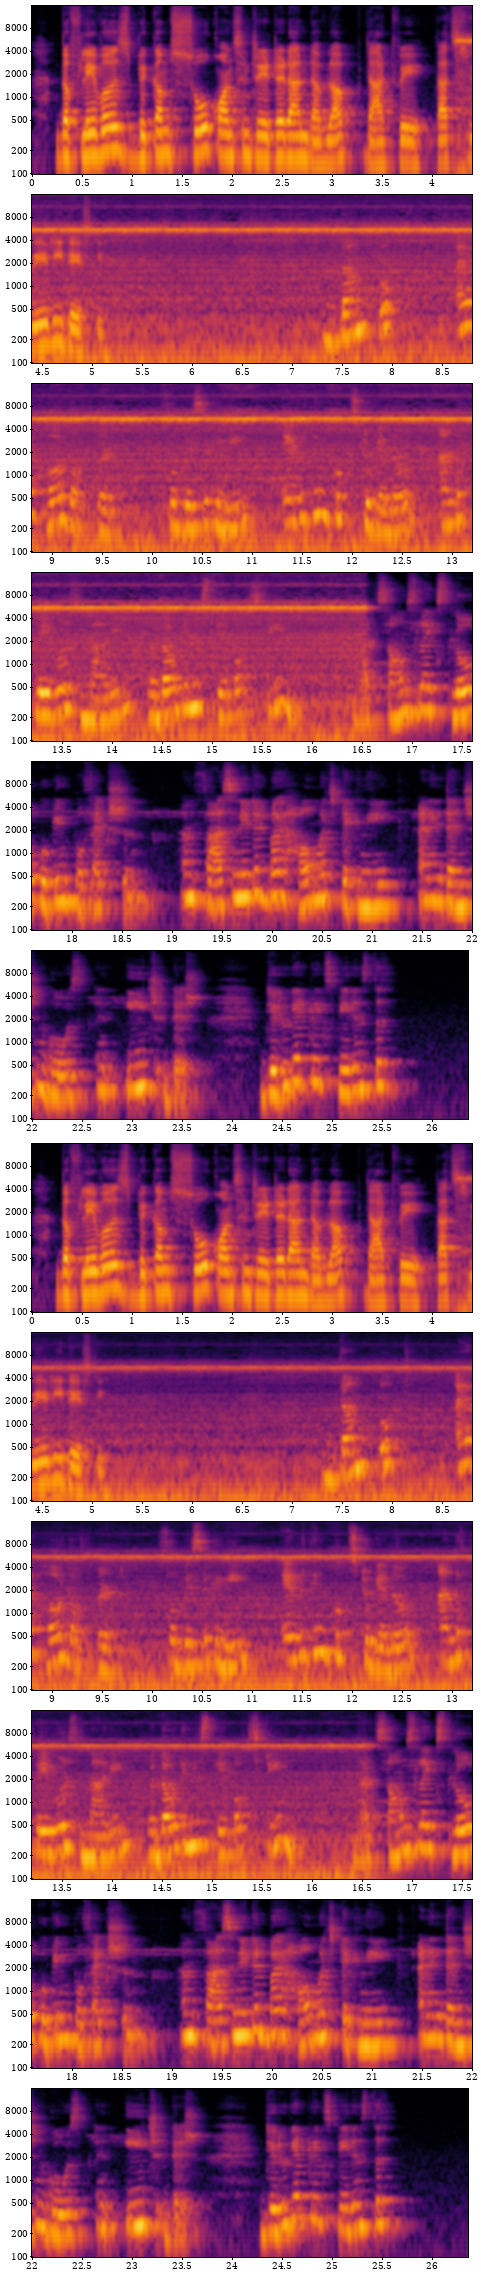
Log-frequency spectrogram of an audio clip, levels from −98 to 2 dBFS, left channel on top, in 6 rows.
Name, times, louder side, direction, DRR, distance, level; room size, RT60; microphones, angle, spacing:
voice 1, 0.2-5.1, left 1 dB, 10° left, 13 dB, 0.3 m, -20 dB
sound 1, 4.2-16.6, left 7 dB, 65° left, 1.0 m, -21 dB
voice 2, 7.3-8.1 8.6-9.6 10.1-11.0 11.3-15.8 16.4-18.7 19.1-21.1 21.5-23.6 23.9-25.6, left 1 dB, 80° right, -3 dB, 4.1 m, -23 dB
9.4 x 9.2 x 3.0 m, 0.43 s
head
